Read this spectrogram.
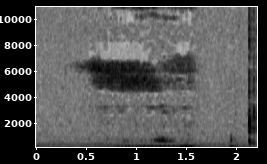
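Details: A sleeping dog giving a single low, rattling snore on an in-breath that ends with a brief noise; snoring.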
